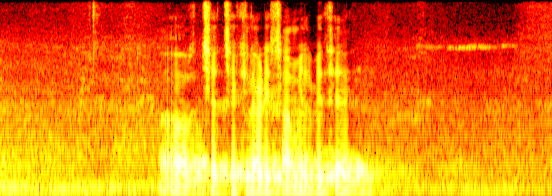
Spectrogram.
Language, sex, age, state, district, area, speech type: Hindi, male, 45-60, Uttar Pradesh, Varanasi, rural, spontaneous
